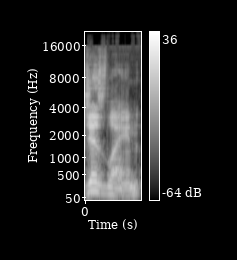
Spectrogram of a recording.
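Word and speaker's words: Ghislaine: I I'm more mature, so I'm going to pronounce her name the way it is. It's just Jiz Lane.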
